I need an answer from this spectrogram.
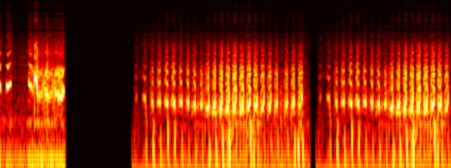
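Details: Pet guinea pig purring, a low rapid buzz of even pulses running in long stretches, broken by short silences, with faint squeaky tones audible at the very start.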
